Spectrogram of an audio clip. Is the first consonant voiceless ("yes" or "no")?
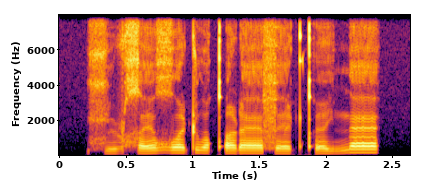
yes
